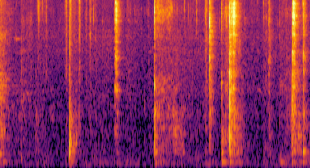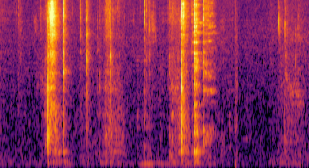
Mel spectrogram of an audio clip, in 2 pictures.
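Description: Salt being mixed into beetroot paddu batter in a bowl, heard as repeated spoon-on-bowl scrapes and clinks in irregular bursts, close and moderately loud, with quiet pauses between strokes.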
